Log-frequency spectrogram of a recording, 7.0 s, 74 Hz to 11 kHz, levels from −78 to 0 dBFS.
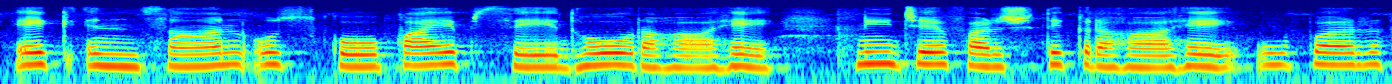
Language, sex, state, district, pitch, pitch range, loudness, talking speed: Hindi, female, Madhya Pradesh, Bhopal, 225 Hz, 210-240 Hz, -16 LUFS, 130 wpm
